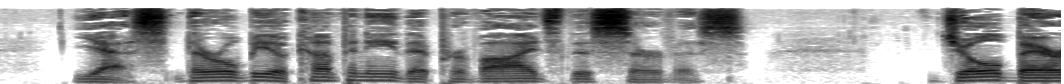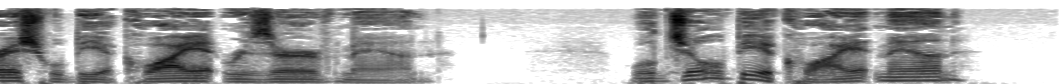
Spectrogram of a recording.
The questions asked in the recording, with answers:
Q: Will Joel be a quiet man?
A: Yes, Joel will be a quiet man.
